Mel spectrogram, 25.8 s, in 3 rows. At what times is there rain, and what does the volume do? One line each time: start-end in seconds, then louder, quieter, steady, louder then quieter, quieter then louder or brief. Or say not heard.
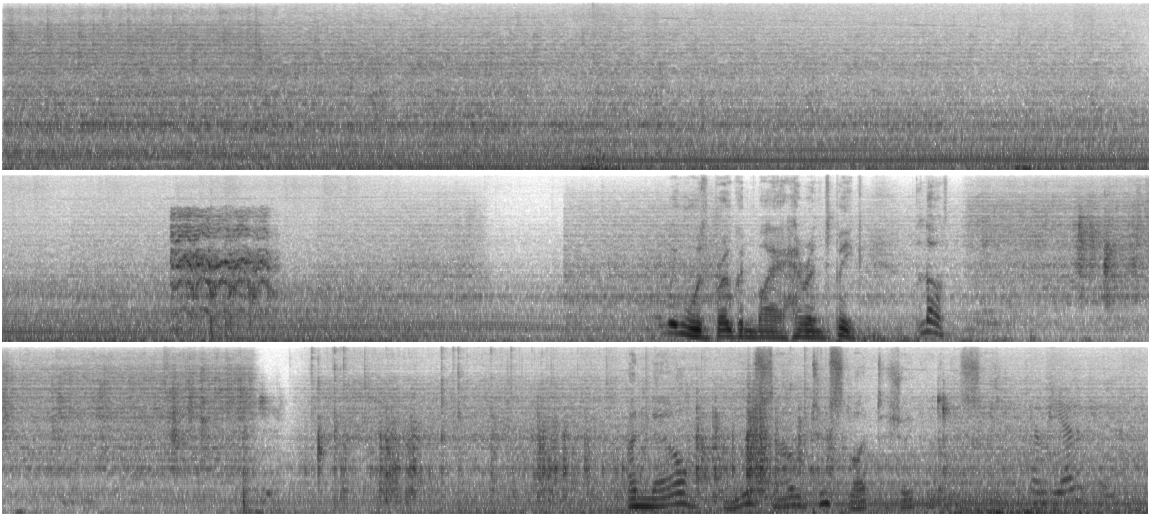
0.0-25.7 quieter then louder.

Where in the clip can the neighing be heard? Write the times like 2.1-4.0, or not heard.
9.8-10.7.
